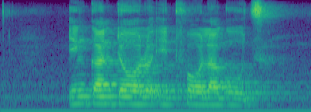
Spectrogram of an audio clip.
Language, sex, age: Swati, male, 20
